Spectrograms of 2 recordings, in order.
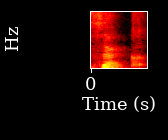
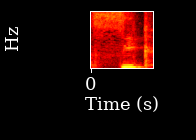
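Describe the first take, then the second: First: The word ends with a short extra voiced sound. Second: The word ends plainly, with no extra voiced sound. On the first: This is how the community itself says it. The speaker calls it right. "like Sikh with that little vocalization at the end" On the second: This is an English-ized way of saying it. The speaker calls it wrong. "Sikh is kind of like over anglicized"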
